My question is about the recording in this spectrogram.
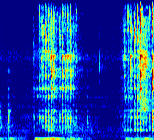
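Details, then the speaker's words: JEGS XHD torque converter, pulled after running hot, turned slowly by hand on input shaft: two bursts of loose metallic rattling inside; owner believes fins came loose, possibly broken or poorly brazed. Loose torque converter fins. "hear that um I believe it's the fins came loose um sometimes they break or they're not braised well but this converter was hot"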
